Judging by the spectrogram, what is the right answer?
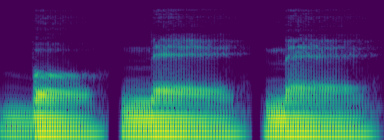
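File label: "boneme", concatenated syllables; Affixing experiment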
